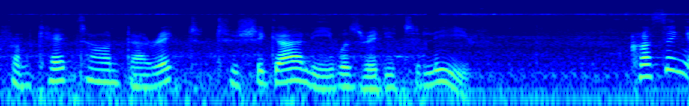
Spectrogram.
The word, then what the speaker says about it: Kigali: the name is pronounced shigali not with a hard K as it's written this we soon learned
